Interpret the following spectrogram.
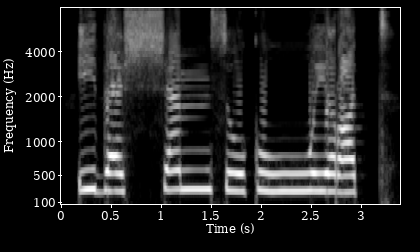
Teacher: کلمت اذا میں الف کے نیچے زیر ہے تو ہم حمزہ کو نیچے سے ادا کریں گے. حمزہ کی ادائیگی حلق کے نیچے والی حصے سے ہے. دال کو ہم زبان کے سر اور اوپر والے دانتوں کے اندرونی کناروں سے ادا کریں گے.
